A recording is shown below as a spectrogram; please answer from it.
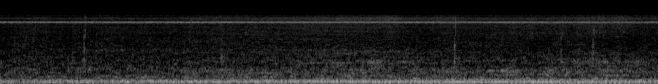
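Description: A steady low rumble runs throughout, with a thin, steady high-pitched whine above it and a few faint clicks.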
